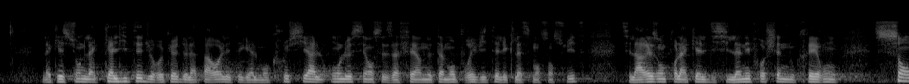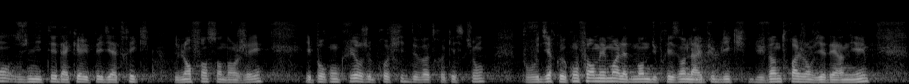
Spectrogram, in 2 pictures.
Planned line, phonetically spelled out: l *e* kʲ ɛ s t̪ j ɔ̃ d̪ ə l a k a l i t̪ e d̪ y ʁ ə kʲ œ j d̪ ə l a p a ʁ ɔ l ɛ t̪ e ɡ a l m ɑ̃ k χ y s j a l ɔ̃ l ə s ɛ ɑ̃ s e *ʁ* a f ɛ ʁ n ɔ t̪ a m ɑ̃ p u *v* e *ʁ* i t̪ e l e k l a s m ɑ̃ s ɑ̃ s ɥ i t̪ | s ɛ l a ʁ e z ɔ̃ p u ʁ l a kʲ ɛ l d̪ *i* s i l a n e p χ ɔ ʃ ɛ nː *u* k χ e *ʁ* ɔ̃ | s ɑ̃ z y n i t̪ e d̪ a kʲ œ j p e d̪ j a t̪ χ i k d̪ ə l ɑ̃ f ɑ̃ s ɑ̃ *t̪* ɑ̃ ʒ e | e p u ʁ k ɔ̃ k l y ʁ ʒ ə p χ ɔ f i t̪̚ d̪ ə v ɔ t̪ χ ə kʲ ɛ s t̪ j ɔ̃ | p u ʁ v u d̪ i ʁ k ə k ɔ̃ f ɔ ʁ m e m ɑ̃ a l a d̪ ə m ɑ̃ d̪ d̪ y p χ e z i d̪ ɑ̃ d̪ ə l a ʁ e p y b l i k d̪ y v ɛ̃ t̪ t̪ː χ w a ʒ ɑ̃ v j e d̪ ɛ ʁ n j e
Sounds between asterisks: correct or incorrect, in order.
incorrect: a, incorrect: z, incorrect: ʁ, incorrect: v, correct, correct, correct, incorrect: d̪

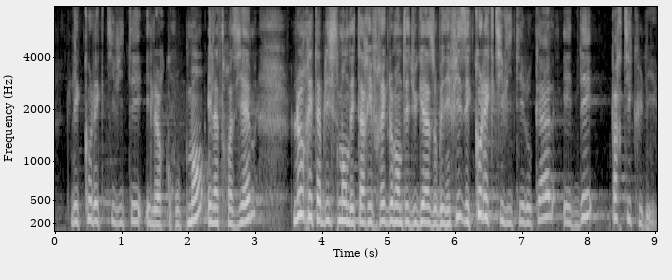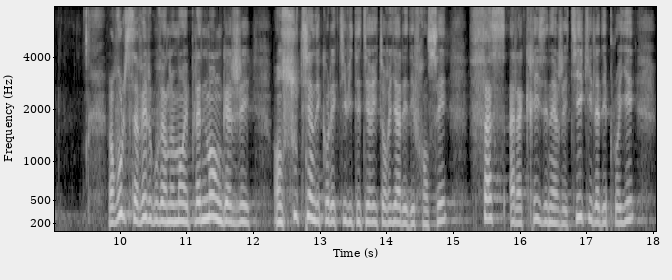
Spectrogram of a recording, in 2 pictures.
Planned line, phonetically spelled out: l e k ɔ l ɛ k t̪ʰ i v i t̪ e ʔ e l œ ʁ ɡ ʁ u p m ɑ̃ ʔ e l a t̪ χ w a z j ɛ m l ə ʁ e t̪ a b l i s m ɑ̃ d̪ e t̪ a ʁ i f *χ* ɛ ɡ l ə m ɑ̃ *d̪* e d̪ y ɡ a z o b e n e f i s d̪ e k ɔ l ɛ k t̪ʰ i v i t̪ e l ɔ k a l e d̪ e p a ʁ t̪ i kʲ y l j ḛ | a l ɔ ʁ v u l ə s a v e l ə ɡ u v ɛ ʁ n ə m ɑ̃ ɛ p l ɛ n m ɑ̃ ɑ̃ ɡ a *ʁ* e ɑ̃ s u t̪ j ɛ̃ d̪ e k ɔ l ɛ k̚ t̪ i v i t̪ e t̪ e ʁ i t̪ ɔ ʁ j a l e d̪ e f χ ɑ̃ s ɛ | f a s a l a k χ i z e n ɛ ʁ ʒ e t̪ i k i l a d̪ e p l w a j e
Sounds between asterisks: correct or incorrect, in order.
incorrect: ʁ, incorrect: t̪, incorrect: ʒ

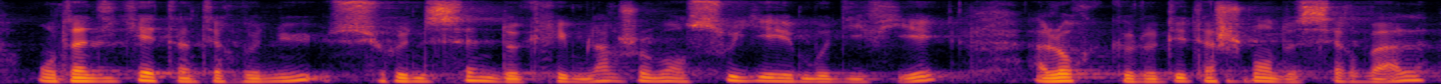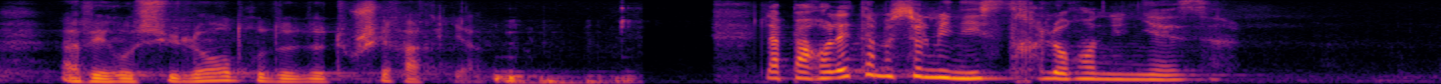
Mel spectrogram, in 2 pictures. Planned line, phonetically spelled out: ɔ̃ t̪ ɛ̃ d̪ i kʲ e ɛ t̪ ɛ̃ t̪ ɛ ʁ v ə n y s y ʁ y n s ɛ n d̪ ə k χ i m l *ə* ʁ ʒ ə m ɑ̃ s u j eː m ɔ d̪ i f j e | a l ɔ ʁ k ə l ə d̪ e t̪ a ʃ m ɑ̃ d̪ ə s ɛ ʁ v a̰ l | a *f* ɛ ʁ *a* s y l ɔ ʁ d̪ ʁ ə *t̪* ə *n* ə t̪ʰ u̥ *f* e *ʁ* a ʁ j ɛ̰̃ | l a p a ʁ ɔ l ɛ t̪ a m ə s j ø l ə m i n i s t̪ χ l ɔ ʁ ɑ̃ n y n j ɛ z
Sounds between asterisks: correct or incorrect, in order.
incorrect: a, incorrect: v, incorrect: ə, incorrect: d̪, correct, incorrect: ʃ, correct

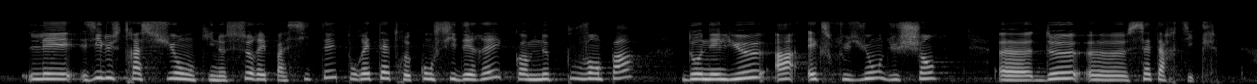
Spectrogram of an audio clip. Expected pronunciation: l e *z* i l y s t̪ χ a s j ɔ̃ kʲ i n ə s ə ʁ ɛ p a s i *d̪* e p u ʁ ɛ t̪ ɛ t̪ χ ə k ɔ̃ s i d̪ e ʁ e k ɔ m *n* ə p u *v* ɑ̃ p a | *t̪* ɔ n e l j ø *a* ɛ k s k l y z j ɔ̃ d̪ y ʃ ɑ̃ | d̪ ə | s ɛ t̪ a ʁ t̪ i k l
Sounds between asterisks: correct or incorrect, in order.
correct, incorrect: t̪, correct, correct, incorrect: d̪, correct

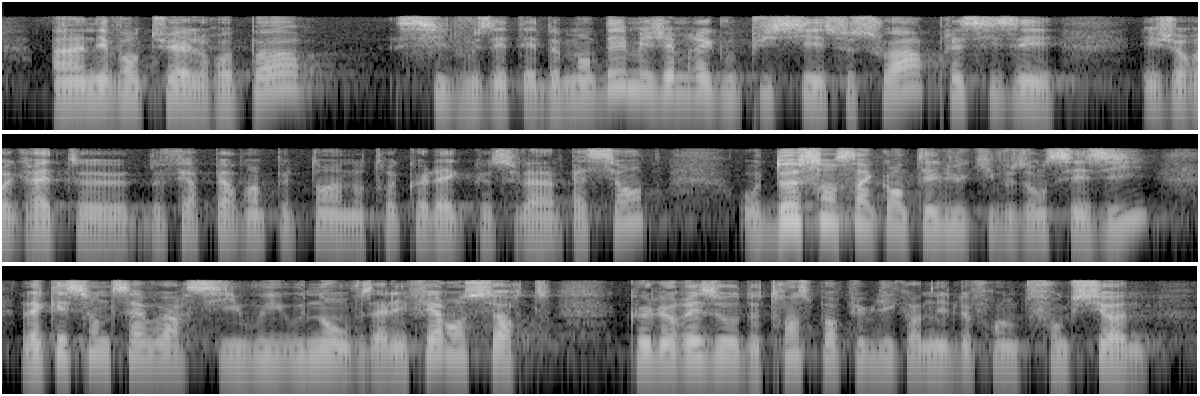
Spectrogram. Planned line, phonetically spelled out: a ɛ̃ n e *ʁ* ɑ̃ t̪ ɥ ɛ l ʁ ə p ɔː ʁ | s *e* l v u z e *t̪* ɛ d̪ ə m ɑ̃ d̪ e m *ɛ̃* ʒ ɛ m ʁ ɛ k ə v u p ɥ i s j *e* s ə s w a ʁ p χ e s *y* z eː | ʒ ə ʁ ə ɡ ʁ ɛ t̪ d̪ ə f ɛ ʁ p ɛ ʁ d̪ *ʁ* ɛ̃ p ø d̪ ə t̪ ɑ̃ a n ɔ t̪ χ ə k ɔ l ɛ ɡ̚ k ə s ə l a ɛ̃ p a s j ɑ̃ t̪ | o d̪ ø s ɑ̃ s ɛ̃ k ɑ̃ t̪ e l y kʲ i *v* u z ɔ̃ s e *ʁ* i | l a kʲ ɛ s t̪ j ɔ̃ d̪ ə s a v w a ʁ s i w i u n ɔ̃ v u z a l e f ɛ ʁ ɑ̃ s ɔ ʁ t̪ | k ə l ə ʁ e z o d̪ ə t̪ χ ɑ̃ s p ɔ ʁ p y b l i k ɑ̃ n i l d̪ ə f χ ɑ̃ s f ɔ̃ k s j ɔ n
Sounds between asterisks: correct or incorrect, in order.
incorrect: v, incorrect: i, correct, incorrect: ɛ, correct, incorrect: i, correct, correct, incorrect: z

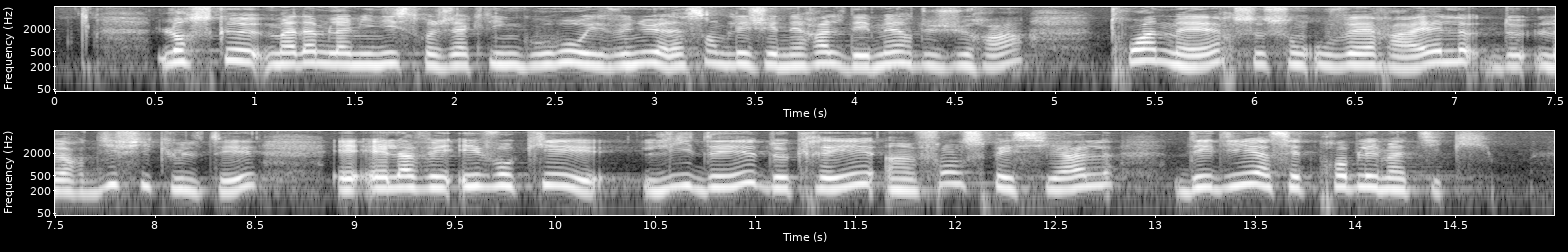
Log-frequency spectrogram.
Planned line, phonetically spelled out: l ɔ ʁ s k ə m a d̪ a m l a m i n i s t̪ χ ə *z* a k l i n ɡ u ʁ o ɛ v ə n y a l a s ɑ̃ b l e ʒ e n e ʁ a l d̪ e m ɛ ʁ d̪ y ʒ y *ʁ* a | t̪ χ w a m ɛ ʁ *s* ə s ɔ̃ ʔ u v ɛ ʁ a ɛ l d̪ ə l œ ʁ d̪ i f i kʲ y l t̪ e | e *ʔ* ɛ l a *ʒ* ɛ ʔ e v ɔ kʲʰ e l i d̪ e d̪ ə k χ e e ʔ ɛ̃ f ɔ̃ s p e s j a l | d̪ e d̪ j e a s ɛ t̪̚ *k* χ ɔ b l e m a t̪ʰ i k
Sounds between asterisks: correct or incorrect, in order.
incorrect: ʒ, correct, correct, correct, incorrect: v, incorrect: p

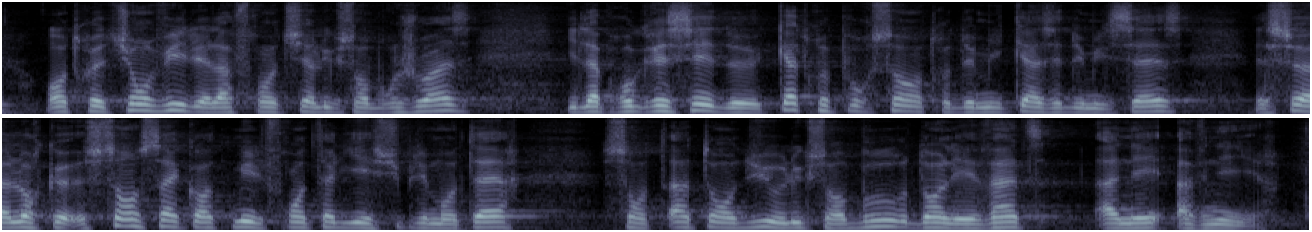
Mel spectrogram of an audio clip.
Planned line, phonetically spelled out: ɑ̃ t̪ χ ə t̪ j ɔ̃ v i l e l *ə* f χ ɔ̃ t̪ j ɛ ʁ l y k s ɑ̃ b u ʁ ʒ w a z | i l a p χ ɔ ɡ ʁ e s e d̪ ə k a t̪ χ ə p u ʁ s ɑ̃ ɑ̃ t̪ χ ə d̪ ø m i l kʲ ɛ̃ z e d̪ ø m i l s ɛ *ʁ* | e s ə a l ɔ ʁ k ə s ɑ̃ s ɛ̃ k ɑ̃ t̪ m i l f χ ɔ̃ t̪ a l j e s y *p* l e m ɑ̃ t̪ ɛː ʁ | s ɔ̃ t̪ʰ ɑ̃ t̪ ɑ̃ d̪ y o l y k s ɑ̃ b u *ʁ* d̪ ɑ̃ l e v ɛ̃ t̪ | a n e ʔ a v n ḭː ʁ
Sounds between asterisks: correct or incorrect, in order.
incorrect: a, incorrect: z, correct, correct

